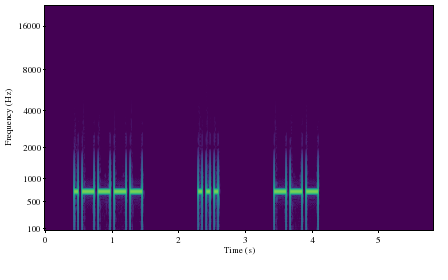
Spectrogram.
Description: Morse code, heard as a keyed tone, about 20 wpm, spaced as for 8 wpm, 700 Hz. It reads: 1SO
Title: 087 Lesson 15e - Number 5 - Three Characters 20wpm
